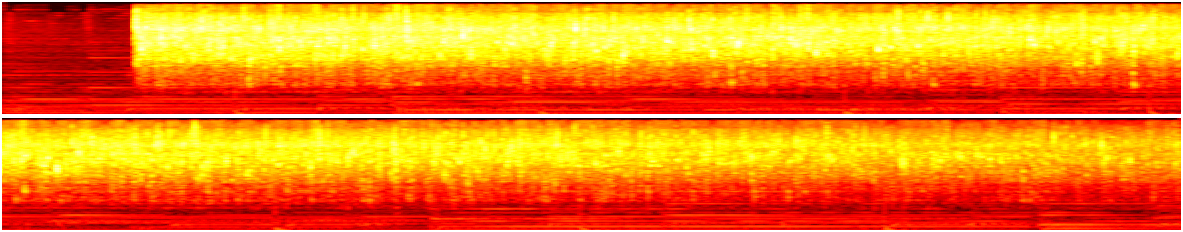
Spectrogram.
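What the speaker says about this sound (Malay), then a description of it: "Goreng sekejap sahaja dan masukkan paste rempah kari." Curry spice paste with cloves, cardamom and cinnamon hitting hot oil: a sudden loud sizzle that settles into steady crackling frying, with faint background music and no talk.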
